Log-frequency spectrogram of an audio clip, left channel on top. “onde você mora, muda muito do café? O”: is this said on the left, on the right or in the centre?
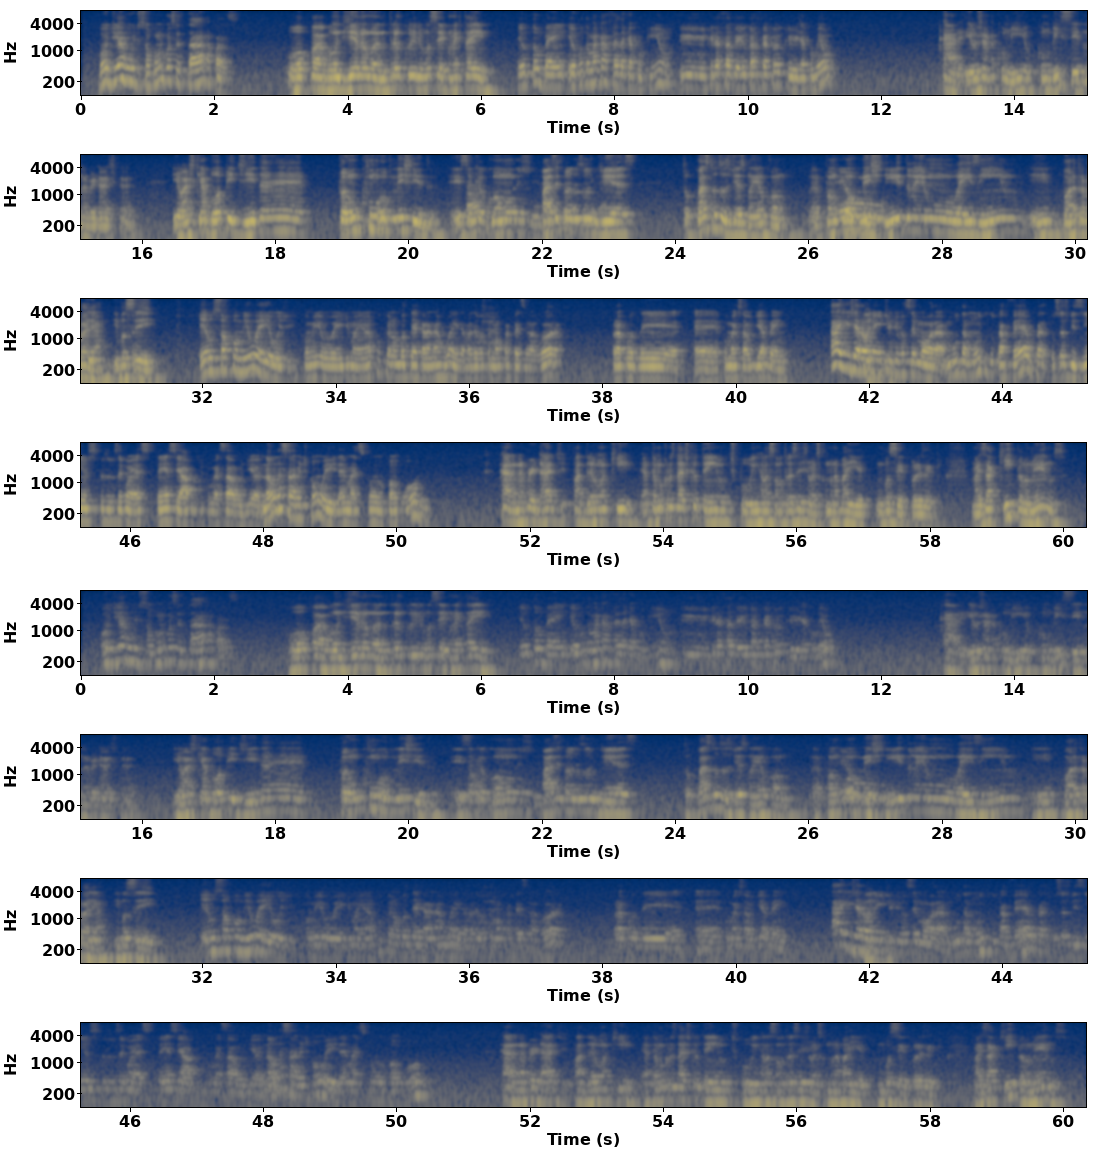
Left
